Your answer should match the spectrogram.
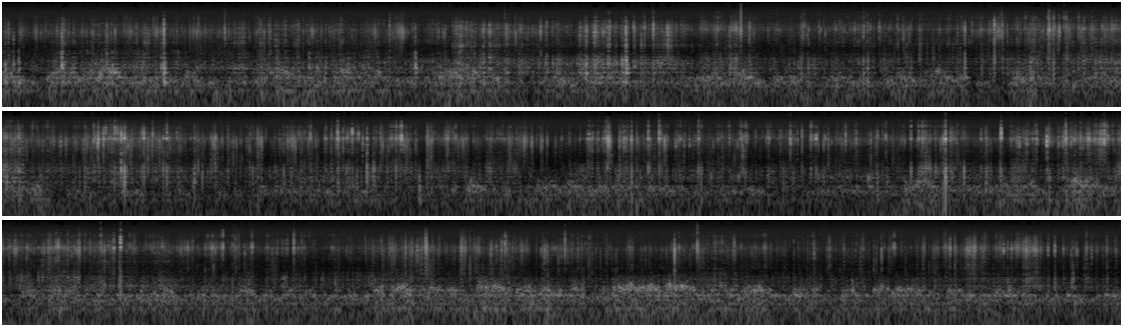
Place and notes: Lithuania, Nuodeguliai, ants on the stump
Old village cemetery, some half rotten birch inn the middle of it. And the anthill at the birch. I placed contact mics and so here are ants walking through on wood and wind playing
